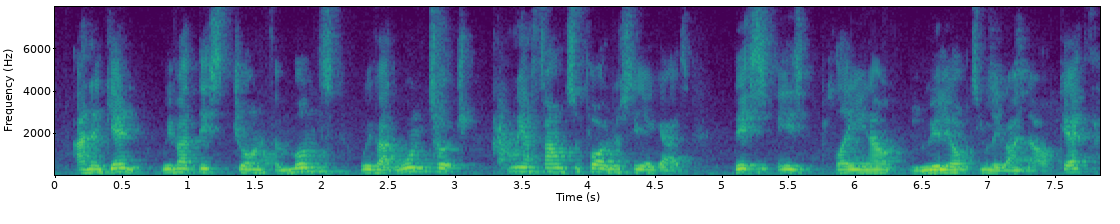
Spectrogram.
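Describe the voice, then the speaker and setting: A man's fairly high voice with ordinary pitch variation, hardly any pauses and audible room echo. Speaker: crypto and stock market commentator. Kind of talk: market analysis video. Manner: fast.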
